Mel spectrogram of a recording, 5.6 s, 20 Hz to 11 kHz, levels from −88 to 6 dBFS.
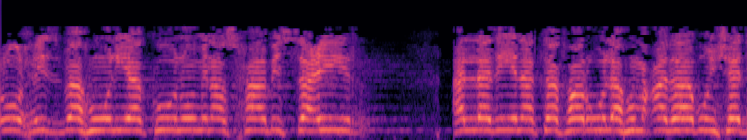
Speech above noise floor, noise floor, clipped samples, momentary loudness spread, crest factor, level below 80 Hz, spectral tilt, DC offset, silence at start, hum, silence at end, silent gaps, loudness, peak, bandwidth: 32 dB; -54 dBFS; under 0.1%; 5 LU; 16 dB; -68 dBFS; -8 dB/octave; under 0.1%; 0 s; none; 0 s; none; -22 LUFS; -6 dBFS; 5.8 kHz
